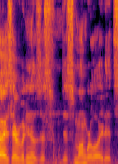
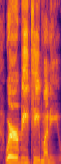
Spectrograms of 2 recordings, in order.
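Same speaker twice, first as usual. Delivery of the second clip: loud, higher pirate call; 5 semitones higher, 11 dB louder than usual. Pretend. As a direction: shout it like a pirate. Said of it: "in pirate voices".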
